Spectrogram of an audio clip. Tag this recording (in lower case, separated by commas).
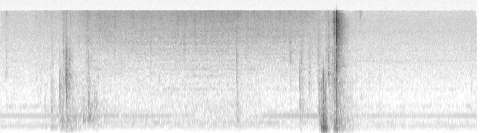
slam, door, home sounds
